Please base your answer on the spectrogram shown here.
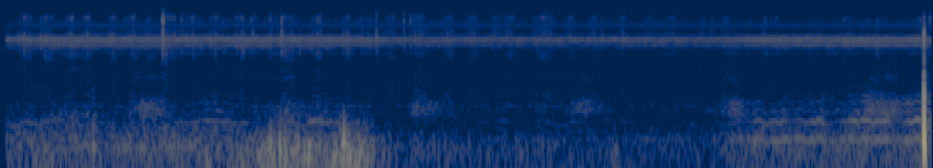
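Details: A blackish cicada, attacked by a hunting European hornet, gives a steady, shrill, high-pitched buzzing drone that runs unbroken throughout.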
